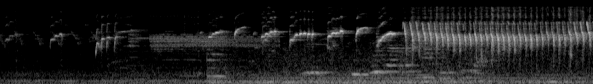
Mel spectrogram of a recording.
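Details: Canary song used as a training lure for young birds: soft chirps building to a flat trill, a string of looping whistled notes, then a loud broad rapid trill to the end.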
